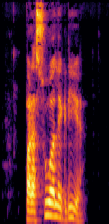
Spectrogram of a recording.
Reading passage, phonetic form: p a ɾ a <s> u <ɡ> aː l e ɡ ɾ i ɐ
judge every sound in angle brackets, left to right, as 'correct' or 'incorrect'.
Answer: correct, incorrect

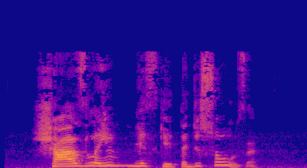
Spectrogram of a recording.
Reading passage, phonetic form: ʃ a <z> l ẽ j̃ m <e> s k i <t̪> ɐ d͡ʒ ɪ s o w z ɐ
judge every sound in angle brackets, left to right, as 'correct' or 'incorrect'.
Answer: correct, correct, correct

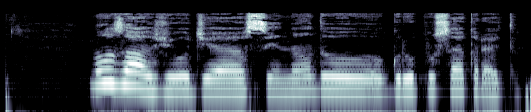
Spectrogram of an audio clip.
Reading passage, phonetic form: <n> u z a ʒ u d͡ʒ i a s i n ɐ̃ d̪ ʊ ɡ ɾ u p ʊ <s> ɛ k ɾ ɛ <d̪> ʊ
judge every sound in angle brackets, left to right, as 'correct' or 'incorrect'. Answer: correct, correct, incorrect

